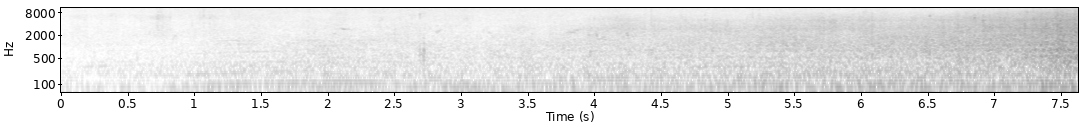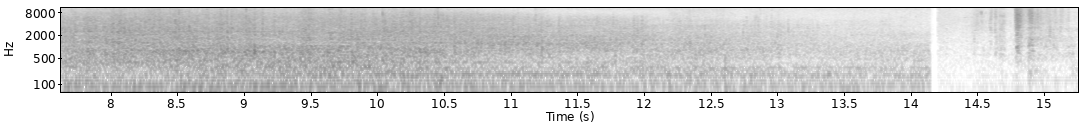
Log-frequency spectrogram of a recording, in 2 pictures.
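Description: A car drives past, its engine swelling and then fading.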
